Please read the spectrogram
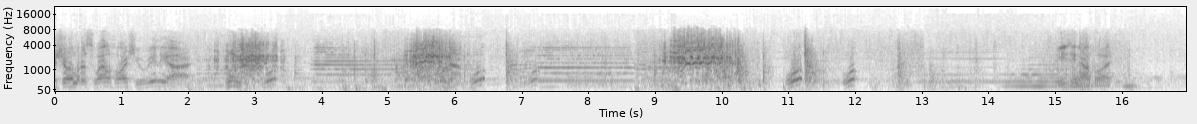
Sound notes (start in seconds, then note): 1.6 horse neighing; 8.7 horse neighing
